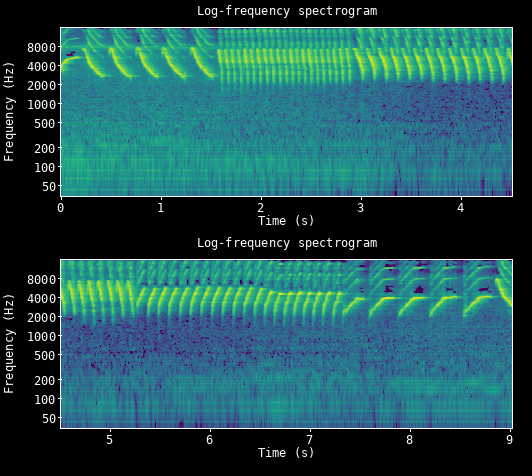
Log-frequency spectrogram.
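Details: Training song of a Belgian canary: falling whistled notes open into long dense buzzy trills, then sections of rapid repeated syllables and rising-falling sweeps, all high-pitched and continuous.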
